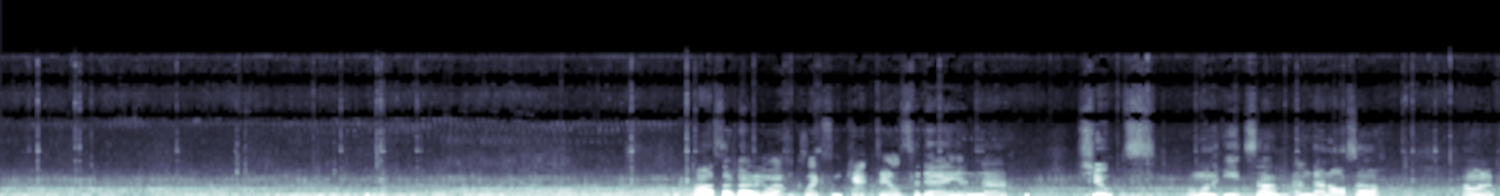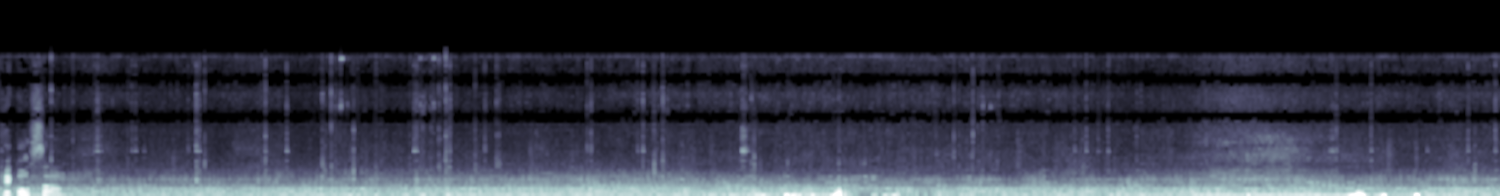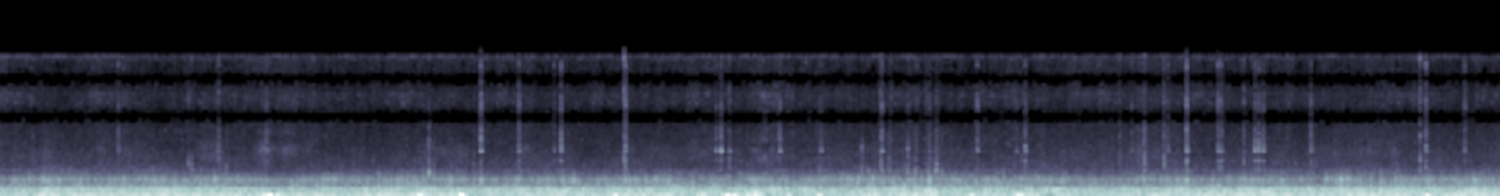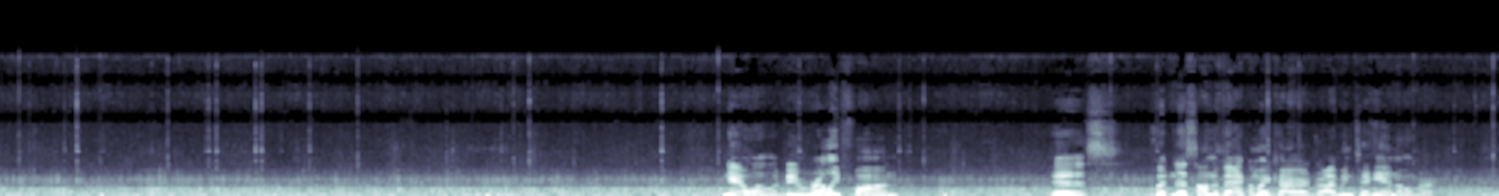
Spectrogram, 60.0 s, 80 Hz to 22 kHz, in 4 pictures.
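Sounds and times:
wind buffeting microphone: 0.0s - 14.6s, 17.4s - 30.2s, 31.0s - 52.9s
electric bike motor whining: 0.0s - 59.9s.

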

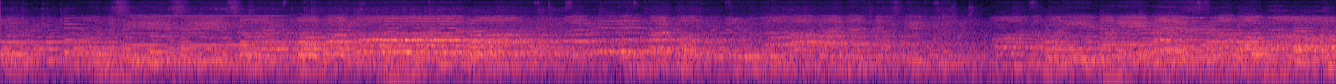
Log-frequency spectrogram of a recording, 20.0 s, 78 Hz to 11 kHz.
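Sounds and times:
choir singing sustained chords: 0.0s - 20.0s.

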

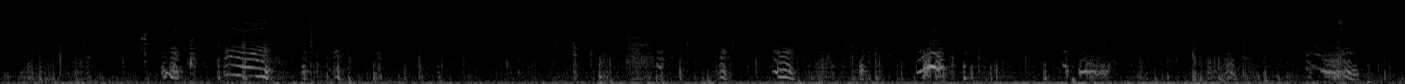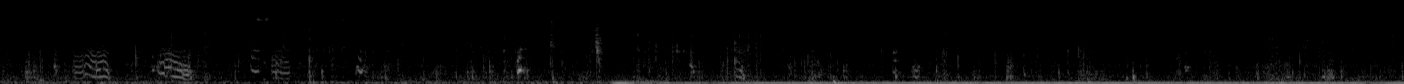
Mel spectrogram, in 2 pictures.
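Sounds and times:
puppies whimpering and squeaking: 0.0s - 28.0s.

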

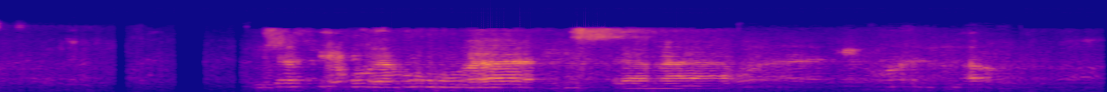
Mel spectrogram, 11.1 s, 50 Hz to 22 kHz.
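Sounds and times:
man chanting through microphone: 2.5s - 11.0s.

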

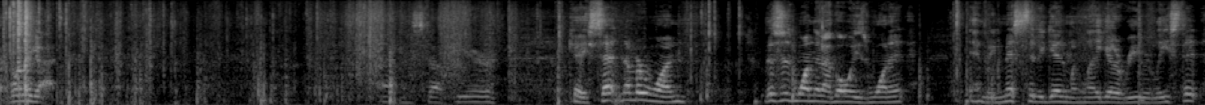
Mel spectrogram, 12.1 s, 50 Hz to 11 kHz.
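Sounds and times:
cardboard box rustling: 0.0s - 8.0s.

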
